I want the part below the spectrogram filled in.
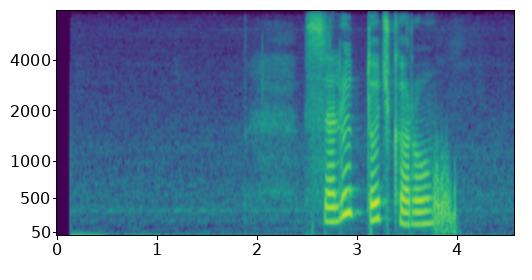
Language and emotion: Russian, neutral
